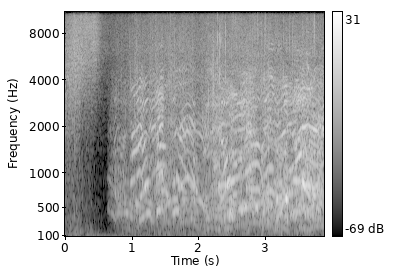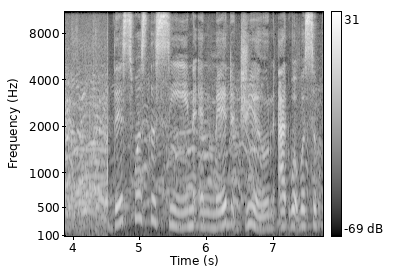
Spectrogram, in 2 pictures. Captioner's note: collective chatter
